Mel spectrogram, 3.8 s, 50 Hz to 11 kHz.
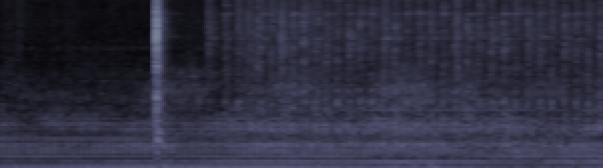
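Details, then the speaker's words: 1917 Cadillac at start-up, cold, fuel pressure pumped to about 1.6 psi: key pressed, one switch click, then a steady low electric hum as the starter-generator motor spins before the starter is engaged; normal. "When I press this thing down, you'll hear the electric motor turning, and then I'm going to go ahead and engage the"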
